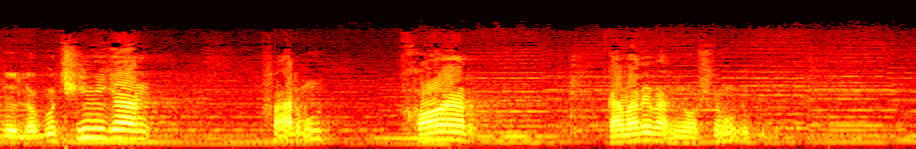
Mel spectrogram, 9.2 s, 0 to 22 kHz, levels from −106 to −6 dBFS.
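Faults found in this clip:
Brief garbled glitch, 0.64 to 0.67 s, and the audio skips ahead. Likely a broken MP3 bit reservoir: after lost frames, the decoder pulls borrowed bits from the wrong frame. Duration fits one 26.1 ms frame.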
